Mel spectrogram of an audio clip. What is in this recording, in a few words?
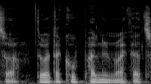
"cwpan", Welsh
